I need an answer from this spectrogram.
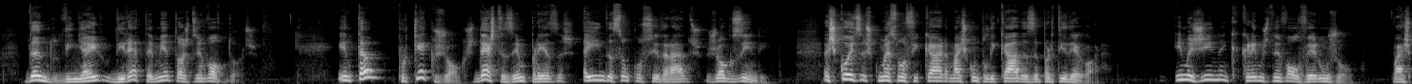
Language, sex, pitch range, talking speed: Portuguese, male, 130-185 Hz, 155 wpm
